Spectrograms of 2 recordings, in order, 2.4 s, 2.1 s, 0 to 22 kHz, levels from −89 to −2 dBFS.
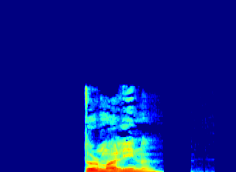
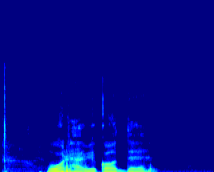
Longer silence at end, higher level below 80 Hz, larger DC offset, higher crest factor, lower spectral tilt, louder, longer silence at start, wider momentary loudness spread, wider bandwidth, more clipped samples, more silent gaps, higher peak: first, 0.75 s vs 0.55 s; about the same, -60 dBFS vs -56 dBFS; neither; about the same, 18 dB vs 18 dB; about the same, -7 dB/octave vs -7.5 dB/octave; first, -18 LUFS vs -44 LUFS; first, 0.85 s vs 0.05 s; second, 16 LU vs 20 LU; about the same, 11.5 kHz vs 11.5 kHz; neither; neither; first, -2 dBFS vs -26 dBFS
